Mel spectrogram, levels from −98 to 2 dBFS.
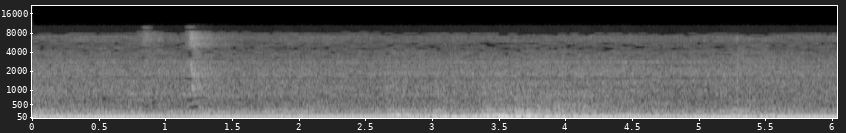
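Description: Everyday sounds run the full six seconds with heavy codec damage throughout, likely from WMA compression at a low rate, which fits a 24 kbps setting. Transients ring and smear, quieter detail is washed away, and a hiss swells and fades with the louder sounds. On a spectrogram the content stops at a flat ceiling near 10.4 kHz, weak components appear as patchy gaps between blocks, and attacks in the waveform show pre-echo smudged across tens of milliseconds.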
